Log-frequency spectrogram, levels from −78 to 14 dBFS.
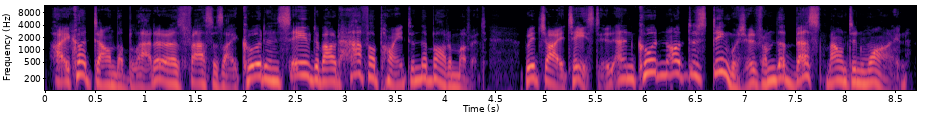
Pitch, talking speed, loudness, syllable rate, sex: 170 Hz, 235 wpm, -21 LUFS, 5.2 syllables/s, male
